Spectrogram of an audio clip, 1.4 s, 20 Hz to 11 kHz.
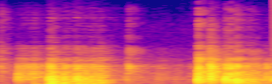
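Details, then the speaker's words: Ahuja BTZ 7000 700 W amplifier, opened up: harsh crackling bursts cut in and out when a line input is connected, pointing to a dry solder joint at the input connector. "এই অ্যাম্পলিফায়ারটার একটা problem আছে, এটাতে line দিলে একটা আওয়াজ হয় আর কি।"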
